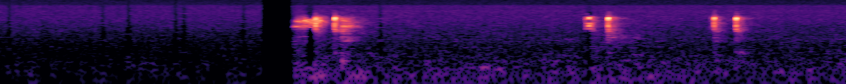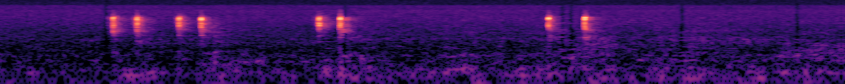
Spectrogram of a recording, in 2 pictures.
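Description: Faint, sharp clicks, mostly in quick pairs, about six pairs spread over several seconds, following a brief total dropout in the audio.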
